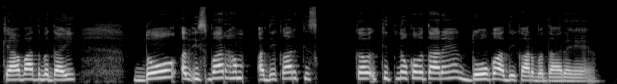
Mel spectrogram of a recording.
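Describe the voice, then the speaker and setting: A woman's voice: fairly high pitch, lively intonation, moderate pace, mellow, no echo, muffled recording. A woman teacher with an Indian English accent explaining English grammar in Hindi, often asking her students questions. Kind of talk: grammar lesson.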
